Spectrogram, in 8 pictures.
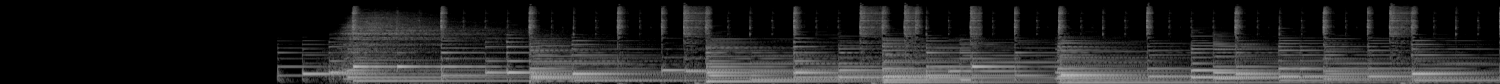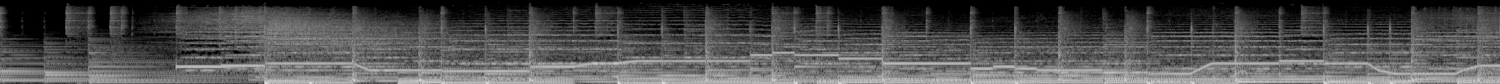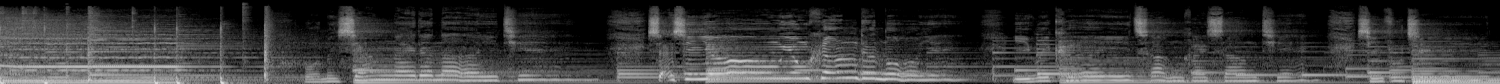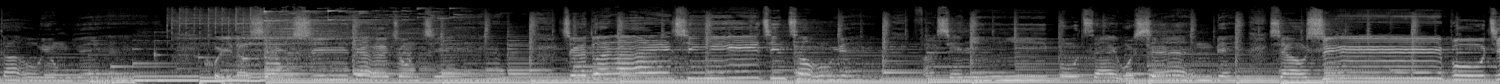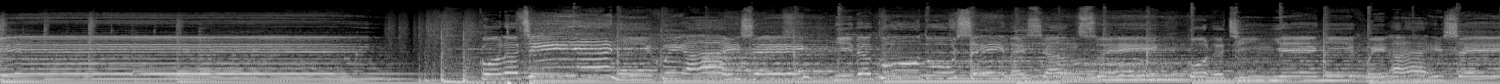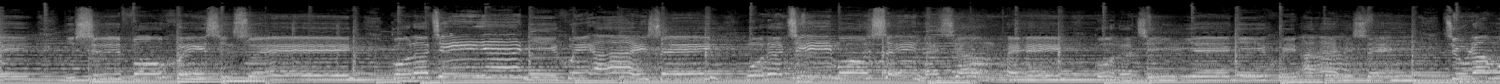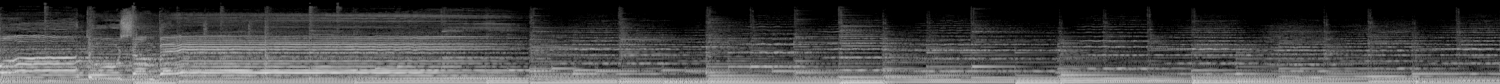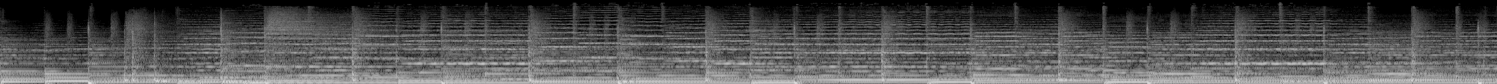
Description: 楼主的链接失效了，网上找到这首歌试听一下，好象不怎么样，唱得很白的感觉。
